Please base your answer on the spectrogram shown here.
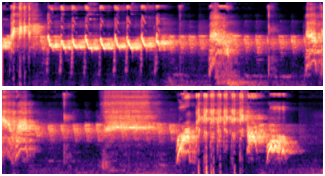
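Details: Greater green leafbird singing a mimicked sewing-machine style: long dense rattling and chattering trills at high pitch, rising and falling in intensity with brief pauses, fading out at the end.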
